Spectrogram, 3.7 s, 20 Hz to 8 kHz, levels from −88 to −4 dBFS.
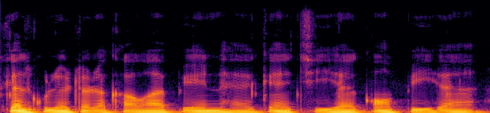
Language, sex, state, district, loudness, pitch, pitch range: Hindi, male, Bihar, West Champaran, -17 LUFS, 100 Hz, 95-100 Hz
